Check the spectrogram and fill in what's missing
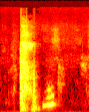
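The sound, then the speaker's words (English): A dog in the room gives a single loud bark, a sharp burst that trails into a brief yelping tone, then quiet. No one speaks over it. “The doggy getting on the conversation.”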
